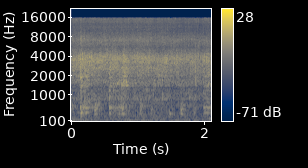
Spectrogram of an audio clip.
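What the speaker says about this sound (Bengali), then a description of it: "এটা মিডিয়াম ফ্লেমে একটু ভাজবো।" Pointed gourd pieces with salt and turmeric fry in hot oil over a medium flame, giving a steady close sizzle broken by the scrape of stirring, with no voices.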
